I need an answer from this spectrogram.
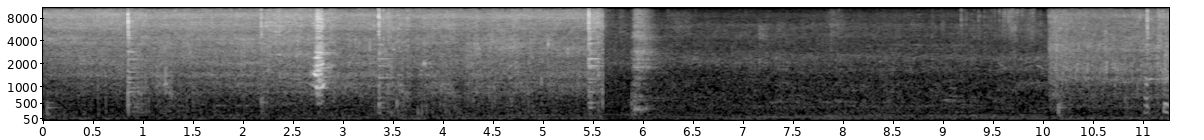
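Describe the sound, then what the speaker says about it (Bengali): Masala-coated potatoes go into a pan for village-style chicken curry, giving a faint sizzle with scattered stirring clunks and clicks, a quieter spell in the middle, then the sizzle returning. "এই যে আলুগুলো একটু মাখিয়ে নিয়েছি মশলা দিয়ে। এখন এগুলো ছেড়ে দিলাম।"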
